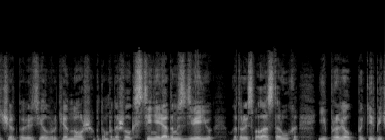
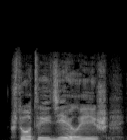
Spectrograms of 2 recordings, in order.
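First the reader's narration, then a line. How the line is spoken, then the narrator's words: Frightened old woman asking. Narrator (Russian): испуганно спросила старуха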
